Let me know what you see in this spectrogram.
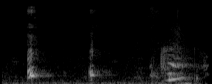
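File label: MALE 2 year old UNHAPPY; Talking Sound Effects; Talking (Sound Effects:Voice)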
